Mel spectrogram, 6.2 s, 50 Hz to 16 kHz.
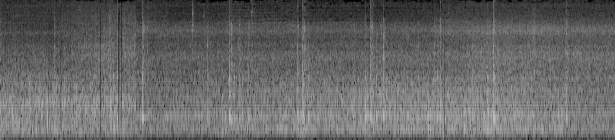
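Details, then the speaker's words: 2009 BMW E90 328xi, lav mic taped to the front suspension while driving: sharp metallic ticks about every 0.7 seconds over a steady hiss. The knock was traced to a worn front sway bar end link, which the owner replaced. "I don't know if you came to the same conclusions me but that last one sounded much different more metallic to me and so that's what I'm gonna buy and that is the sway bar link"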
